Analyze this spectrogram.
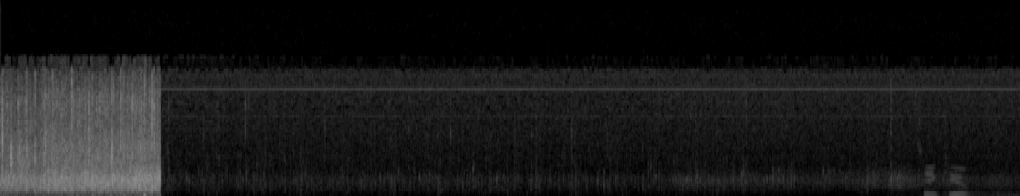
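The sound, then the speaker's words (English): A burst of loud audience applause welcoming two speakers to a talk at the Congress lasts about a second, then cuts off abruptly to near silence, followed by a faint brief voice near the end. “A big round of applause to them.”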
